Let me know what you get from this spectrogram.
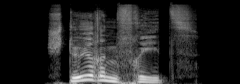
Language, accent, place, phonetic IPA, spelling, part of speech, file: German, Germany, Berlin, [ˈʃtøːʁənˌfʁiːt͡s], Störenfrieds, noun, De-Störenfrieds.ogg
- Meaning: genitive singular of Störenfried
